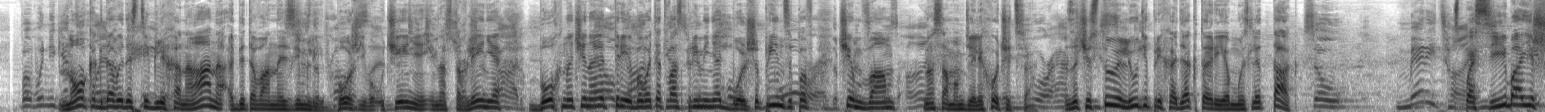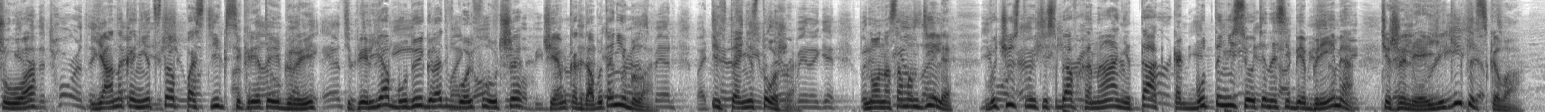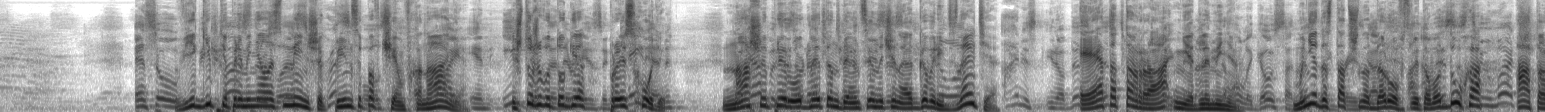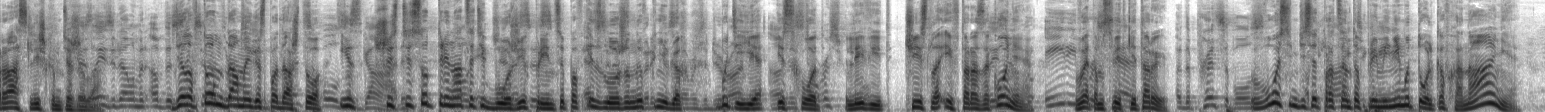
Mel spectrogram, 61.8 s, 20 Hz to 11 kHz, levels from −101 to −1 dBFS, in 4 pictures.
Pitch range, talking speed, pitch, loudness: 140-200 Hz, 135 wpm, 175 Hz, -17 LUFS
